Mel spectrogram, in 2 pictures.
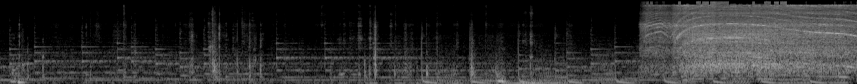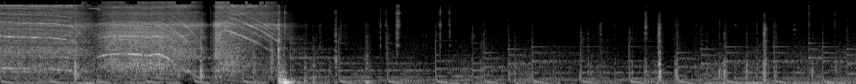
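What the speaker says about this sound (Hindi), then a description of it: "इस ट्रांसपेरेंट सीट को अब हम इस एल्यूमिनियम के बॉक्स में स्क्रू की मदद से फिक्स" Power tool driving screws into an aluminium box to fix a transparent sheet, a loud whirring burst of about five seconds in the middle, framed by quieter workshop clatter and knocks.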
